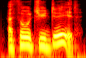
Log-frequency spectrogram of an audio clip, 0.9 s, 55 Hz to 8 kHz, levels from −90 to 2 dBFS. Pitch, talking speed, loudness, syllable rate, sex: 150 Hz, 275 wpm, -14 LUFS, 5.8 syllables/s, male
